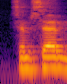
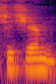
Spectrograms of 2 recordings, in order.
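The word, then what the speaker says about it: Şemşem: Il s'appelle Semsem, mais on prononce Chechem, tu vois.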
